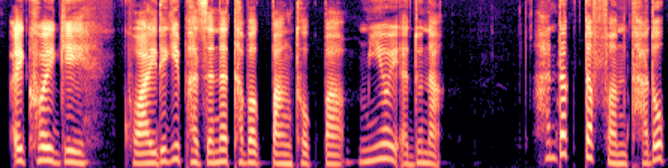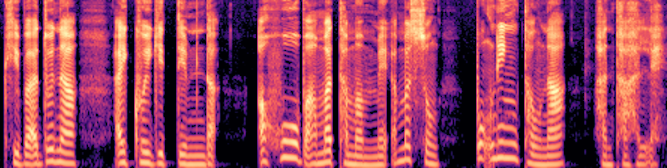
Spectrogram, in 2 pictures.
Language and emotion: Manipuri, sad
